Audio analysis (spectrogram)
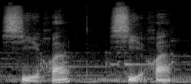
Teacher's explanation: Here you can have the first tone or neutral tone.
